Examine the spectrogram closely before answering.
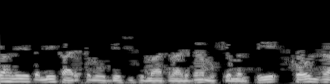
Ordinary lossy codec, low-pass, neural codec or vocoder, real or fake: none; 3.6 kHz; none; real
